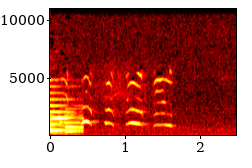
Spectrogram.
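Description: Piano music ending about half a second in, then a puppy whimpering: four short, high cries that rise and fall, about a third of a second apart.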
